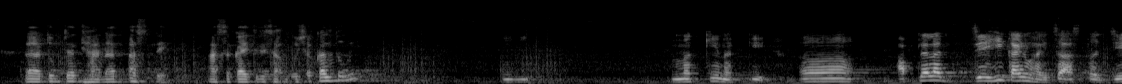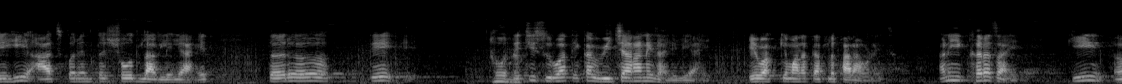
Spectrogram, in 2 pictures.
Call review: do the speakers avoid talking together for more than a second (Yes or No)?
Yes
